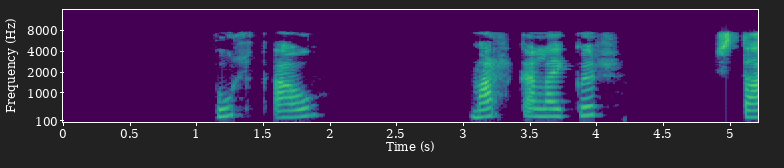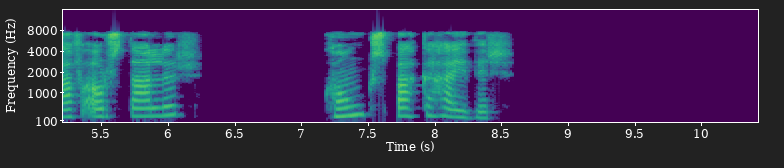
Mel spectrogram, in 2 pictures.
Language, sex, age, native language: Icelandic, female, 30-39, Icelandic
